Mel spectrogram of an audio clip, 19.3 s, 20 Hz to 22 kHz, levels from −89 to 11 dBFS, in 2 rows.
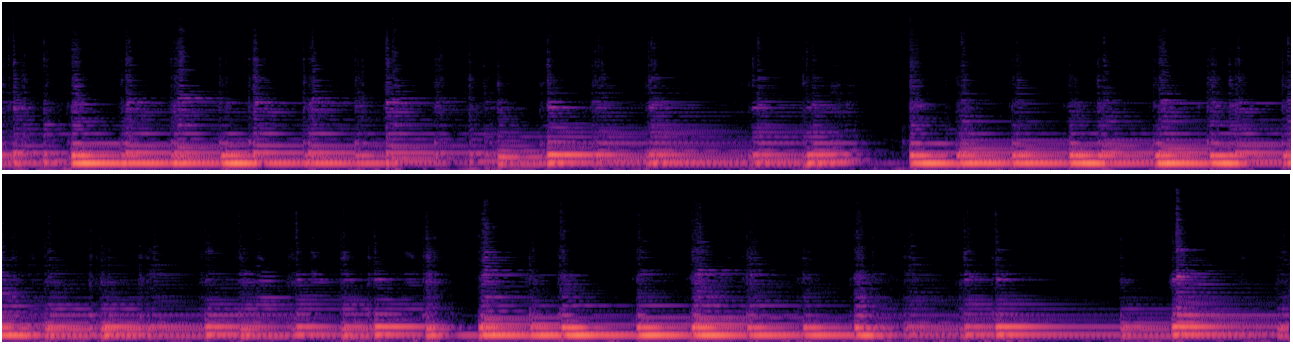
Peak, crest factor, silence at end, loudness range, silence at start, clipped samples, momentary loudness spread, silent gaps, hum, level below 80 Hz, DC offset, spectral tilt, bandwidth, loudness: -12 dBFS; 16 dB; 0 s; 6 LU; 0 s; under 0.1%; 14 LU; none; none; -58 dBFS; under 0.1%; -11 dB/octave; 2.6 kHz; -28 LUFS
